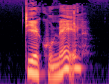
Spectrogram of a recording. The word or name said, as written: diakonal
